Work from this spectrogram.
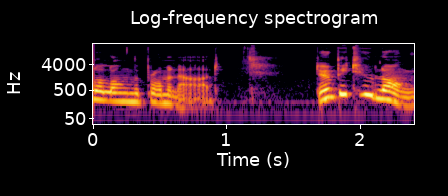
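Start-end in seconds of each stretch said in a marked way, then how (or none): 1.7-2.4 a firm, raised warning; mother warning a bear not to be long, firmly. A narrator's reading. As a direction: call after him to be careful. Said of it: "she warned".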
